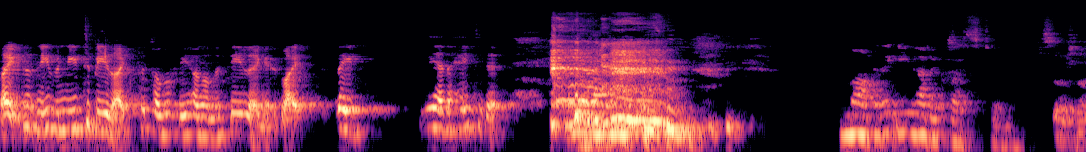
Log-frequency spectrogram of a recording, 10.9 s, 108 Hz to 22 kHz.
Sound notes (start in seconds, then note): 5.5 laughing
